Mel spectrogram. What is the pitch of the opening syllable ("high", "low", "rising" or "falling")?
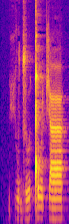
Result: low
